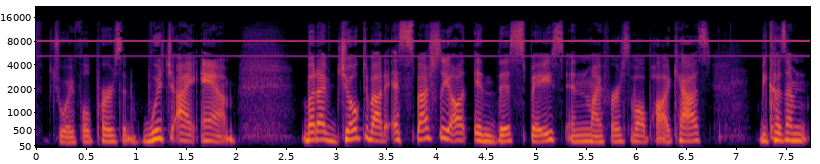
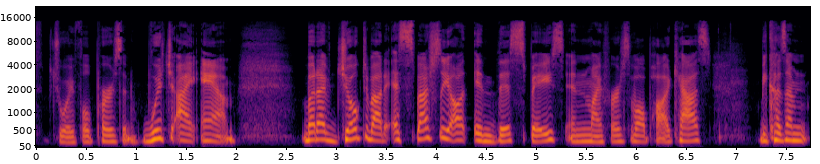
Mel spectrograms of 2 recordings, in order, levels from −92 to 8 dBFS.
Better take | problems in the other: second | high-pitched whine; noticeable; throughout; 8 kHz, 10 dB below the speech

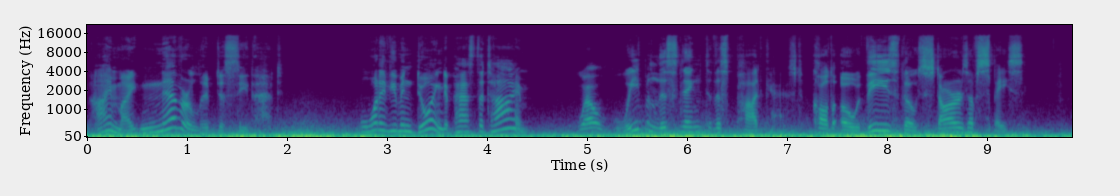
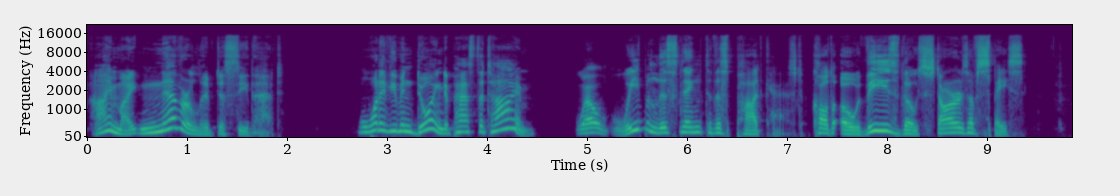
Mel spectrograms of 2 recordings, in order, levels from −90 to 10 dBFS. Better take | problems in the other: second | wind noise on the microphone; occasional gusts; 10 dB below the speech

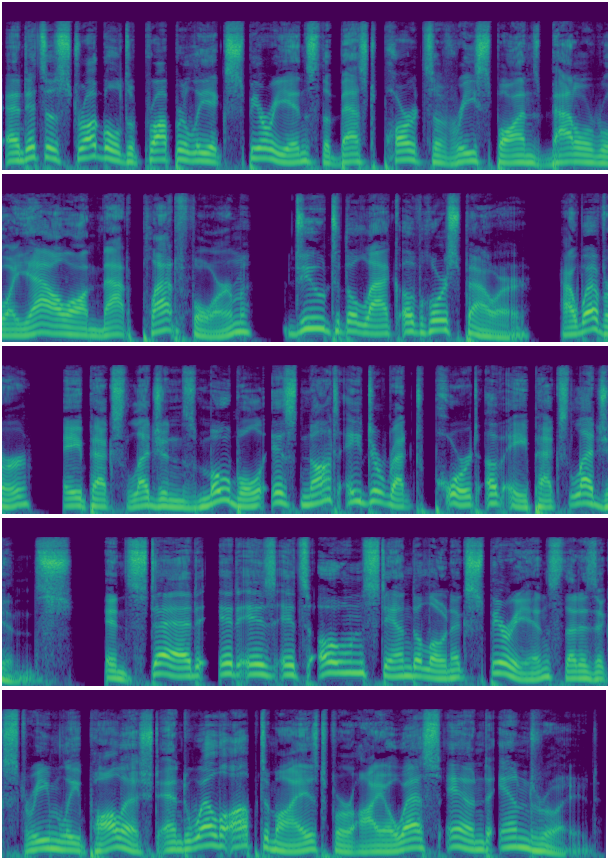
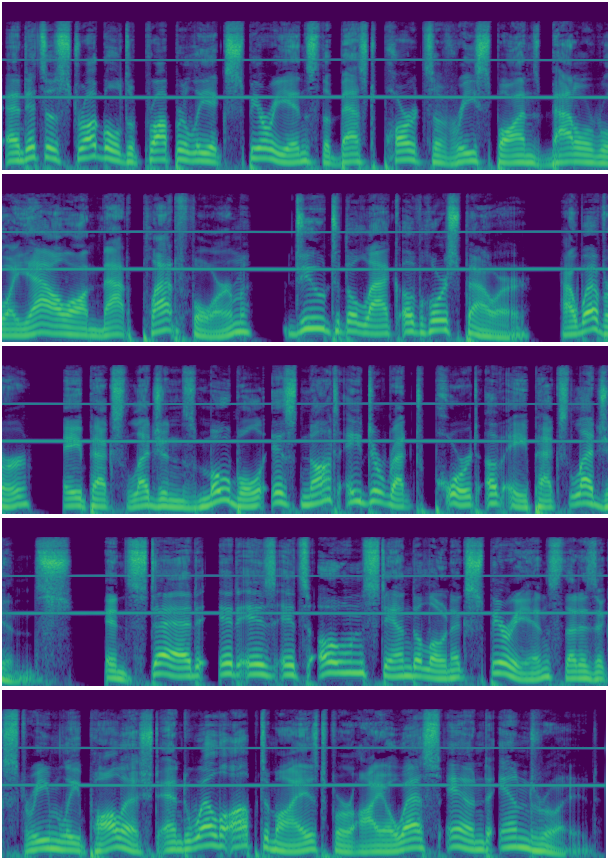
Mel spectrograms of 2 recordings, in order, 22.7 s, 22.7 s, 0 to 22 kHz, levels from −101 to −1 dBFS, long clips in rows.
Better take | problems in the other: first | high-pitched whine; noticeable; throughout; 2.5 kHz, 15 dB below the speech

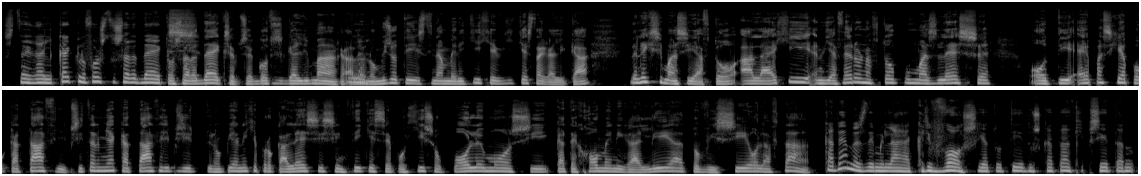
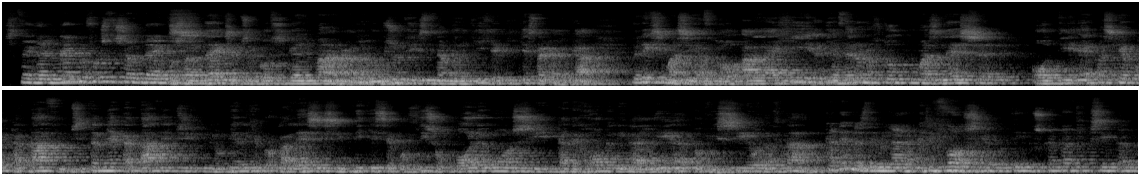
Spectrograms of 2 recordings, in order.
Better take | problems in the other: first | off-mic speech; far // room echo; noticeable; dies away in 1.1 s

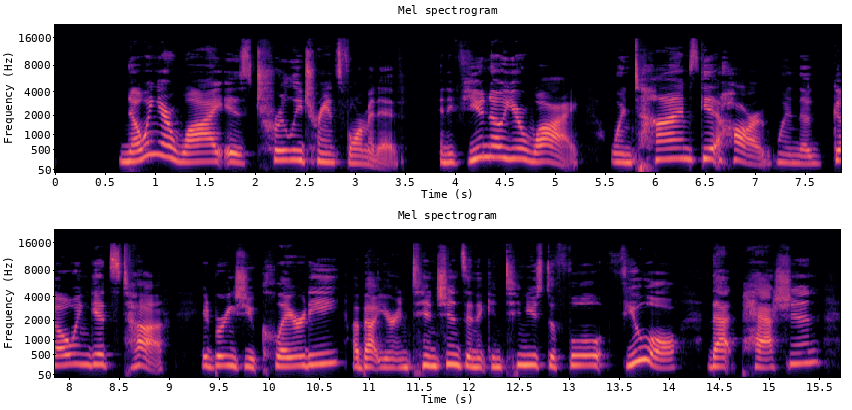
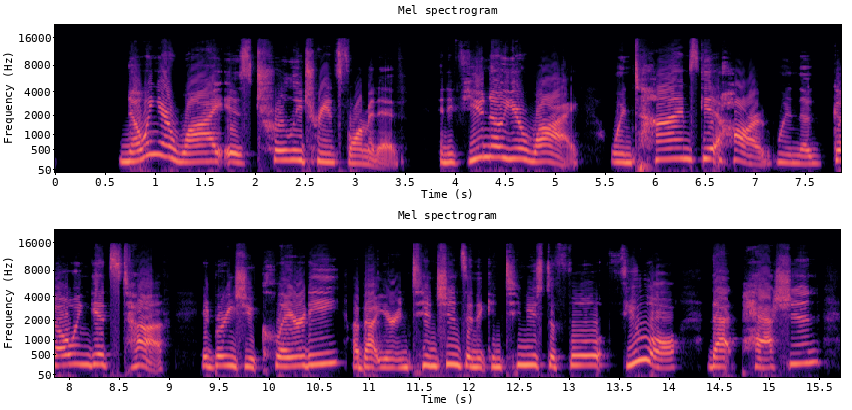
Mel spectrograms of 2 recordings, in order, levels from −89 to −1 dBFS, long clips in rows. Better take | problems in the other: first | distortion; slight; 10 dB below the speech

